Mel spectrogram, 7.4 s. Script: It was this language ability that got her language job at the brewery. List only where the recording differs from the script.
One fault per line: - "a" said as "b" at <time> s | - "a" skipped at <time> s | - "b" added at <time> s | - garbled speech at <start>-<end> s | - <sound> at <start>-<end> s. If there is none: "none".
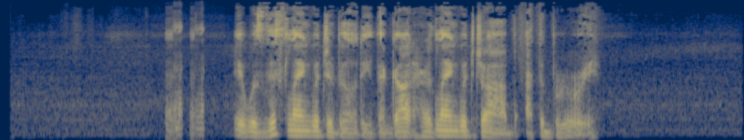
- laugh at 1.6-2.0 s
